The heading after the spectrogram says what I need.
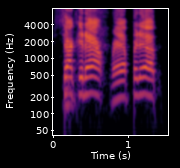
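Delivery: put-on folksy farmer voice. Retelling own advice as an old farmer with a pipe: imitating old farmer. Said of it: "Like the guy fucking smoking a pipe on the farm".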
